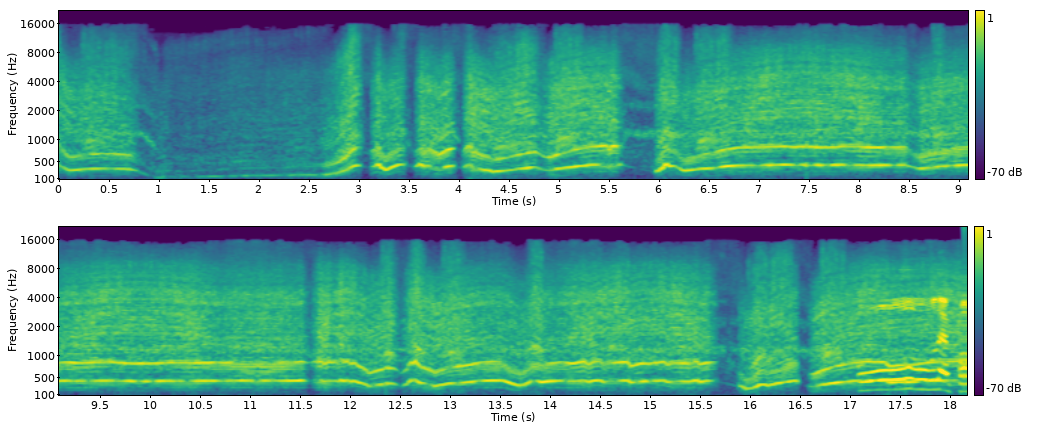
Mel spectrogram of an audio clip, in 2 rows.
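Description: BMW M4 widebody competition drift car on a track, its engine howling and revving hard with rising and falling pitch, punctuated by brief lifts and shifts and tire squeal as it drifts, loud and close.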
